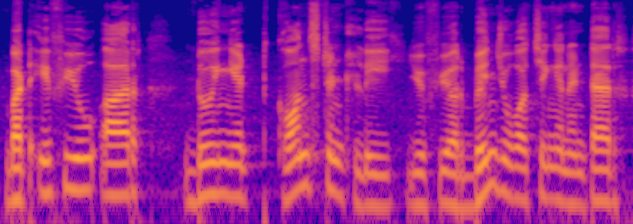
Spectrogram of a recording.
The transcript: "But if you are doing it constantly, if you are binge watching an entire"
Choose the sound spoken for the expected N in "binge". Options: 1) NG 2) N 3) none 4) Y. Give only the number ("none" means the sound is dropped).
2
